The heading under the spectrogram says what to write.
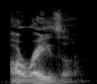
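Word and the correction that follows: Arraez: It's Arez. You gonna do that? Arez.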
